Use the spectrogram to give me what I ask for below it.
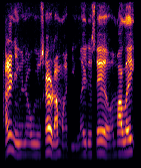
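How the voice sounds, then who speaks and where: A man's voice: a little high, steady tone, fast, dry recording. A man co-hosting a podcast, talking fantasy basketball picks in loose, slangy, trash-talking chat. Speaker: podcast co-host. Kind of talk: casual sports chat.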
